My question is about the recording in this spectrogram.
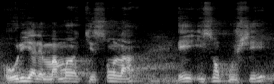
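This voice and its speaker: A fast talker with a medium-pitched, slightly bright voice and fairly even intonation, he's recorded with a little hiss or hum. The young social media commentator has a West African French accent and a head cold, and lectures parents in a scolding, preachy moralizing monologue, repeating phrases for emphasis.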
